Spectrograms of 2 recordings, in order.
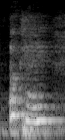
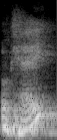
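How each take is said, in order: First: "Okay." with a settled falling tune, higher; firm confirmation. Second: Okay rising up in disbelief; surprised question. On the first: Father calmly confirming his yes with a flat, falling "Okay.". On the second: Daughter double-checking her father's sudden yes with a rising "Okay?". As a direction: ask "Okay?" with a rising, unsure tune. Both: Retold or imitated.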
